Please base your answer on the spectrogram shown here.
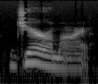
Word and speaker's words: Jeremih: It's by Jeremiah? Really? Jeremiah. Okay. It's spelled Jeremih.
